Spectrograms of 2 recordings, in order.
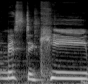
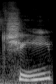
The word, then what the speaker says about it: Qi: It is technically confirmed to be pronounced Chi because QI is how you pronounce Chi, which is in certain religions like the essence of the body, like your chi.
